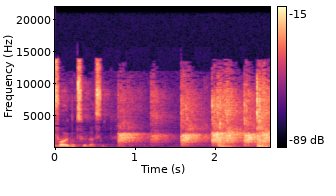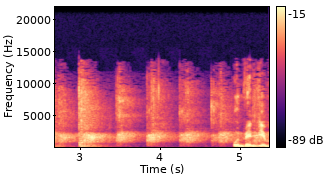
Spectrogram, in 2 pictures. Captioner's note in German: Beifall Freie Demokraten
